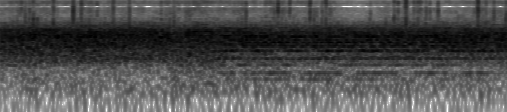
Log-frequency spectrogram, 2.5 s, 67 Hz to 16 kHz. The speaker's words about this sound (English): There's the siren. Melbourne wins 8-16-64 to Collingwood's 8-12-60.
